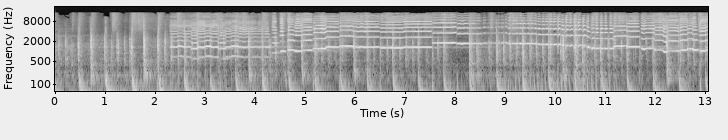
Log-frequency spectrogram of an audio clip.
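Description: Violin playing a melody with long held notes over a steady, fast percussive beat.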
